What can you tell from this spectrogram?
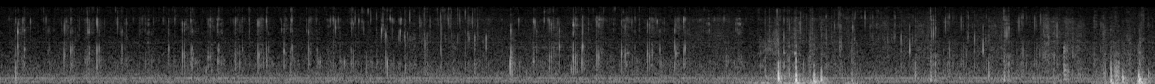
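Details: Watermelon being eaten by a rabbit, soft wet crunching at first, then a few louder, sharper bites and thumps near the end, with a faint steady hum underneath.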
